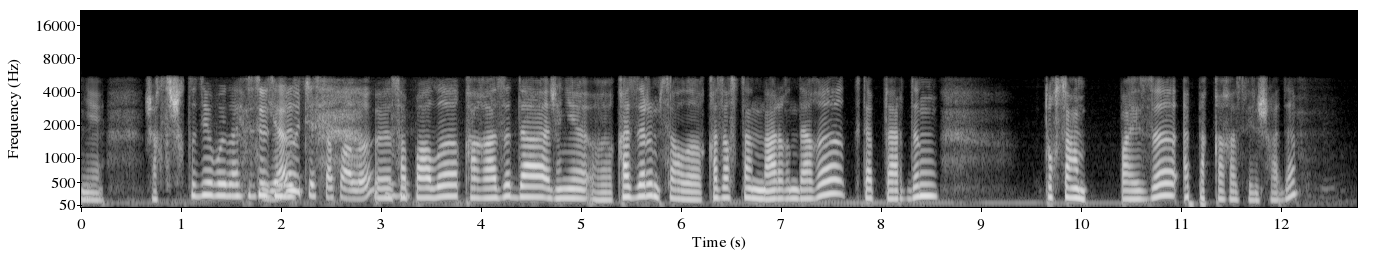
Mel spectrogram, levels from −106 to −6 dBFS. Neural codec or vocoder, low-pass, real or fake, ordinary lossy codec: none; 5.4 kHz; real; none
